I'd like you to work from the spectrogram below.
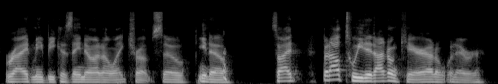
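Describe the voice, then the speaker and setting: Animated middle-aged man telling stories. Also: medium pitch, quick pace, no room sound, studio quality. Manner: animated storyteller, chuckles often, many fillers. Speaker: guest writer. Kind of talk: casual anecdotal storytelling.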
